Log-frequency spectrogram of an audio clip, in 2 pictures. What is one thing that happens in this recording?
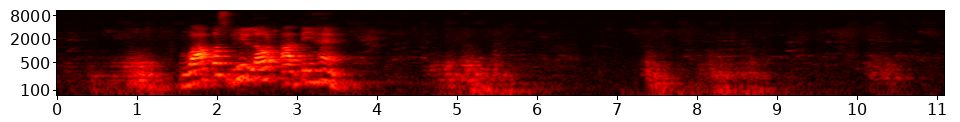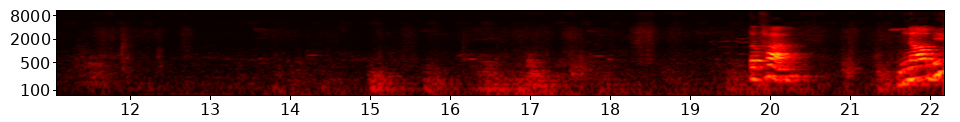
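A man speaks calmly and close by, pausing often.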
